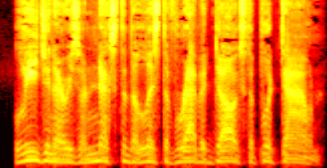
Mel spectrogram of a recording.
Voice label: male generic ghoul greeting; Fnv

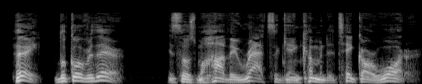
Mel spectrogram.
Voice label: male adult leave water; FNV

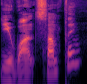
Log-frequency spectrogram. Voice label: Wow early human male shopping

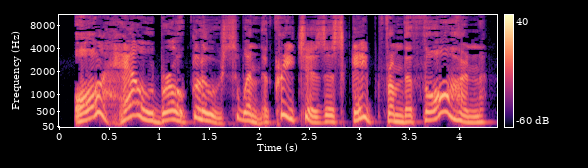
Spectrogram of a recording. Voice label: male old greeting; Fnv

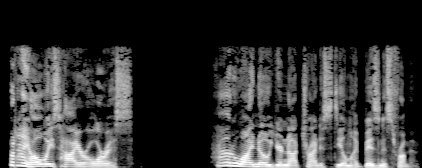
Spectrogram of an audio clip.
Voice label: male adult gambler asks

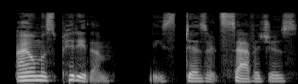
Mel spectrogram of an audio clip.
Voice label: female adult greeting; FNV

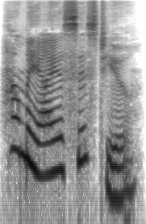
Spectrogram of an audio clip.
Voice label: early human female shopping

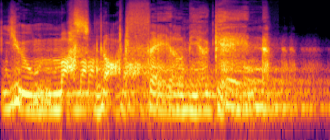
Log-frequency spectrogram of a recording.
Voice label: announcer you must not fail again

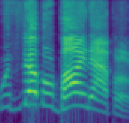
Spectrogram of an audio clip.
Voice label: funny; Alfred

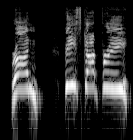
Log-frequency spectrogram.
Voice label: male adult dialogue; Fnv

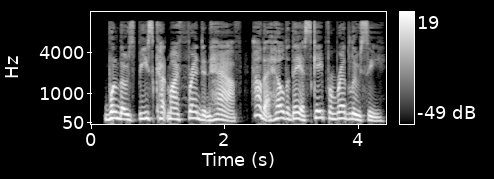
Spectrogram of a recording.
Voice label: male adult dialogue greeting; Fnv

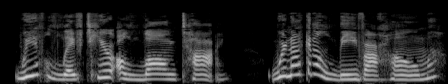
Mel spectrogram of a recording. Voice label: female child greeting; FNV

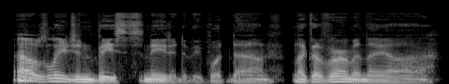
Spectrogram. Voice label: maleold greeting, dialogue; Fnv

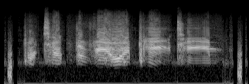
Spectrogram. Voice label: radio chat vip

